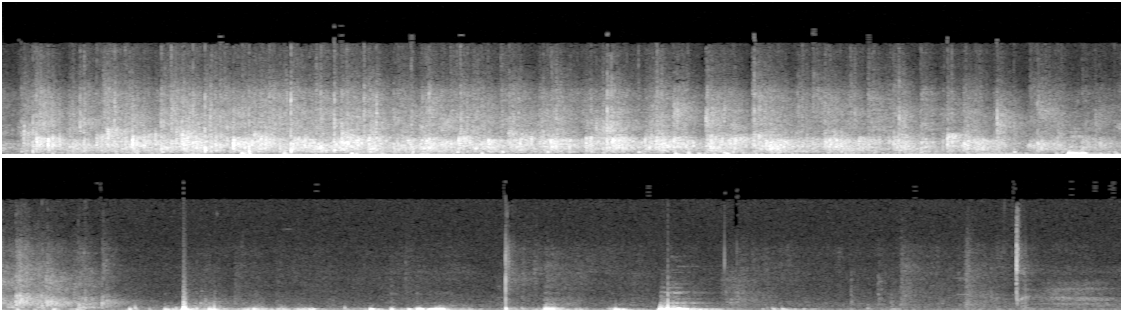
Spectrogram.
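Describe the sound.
Audience applause welcomes two authors at a bookstore event: a loud, dense burst of many hands that thins after several seconds into a few scattered, isolated claps before fading to quiet.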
